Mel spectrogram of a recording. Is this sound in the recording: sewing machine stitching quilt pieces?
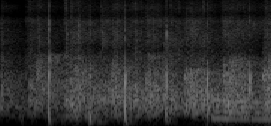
no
